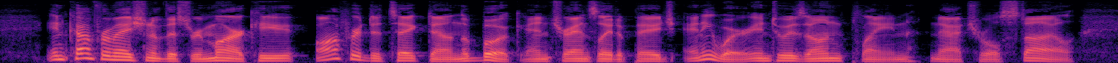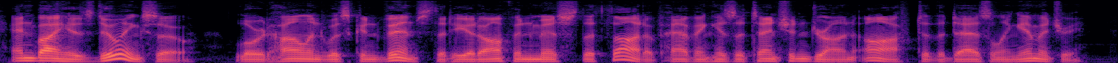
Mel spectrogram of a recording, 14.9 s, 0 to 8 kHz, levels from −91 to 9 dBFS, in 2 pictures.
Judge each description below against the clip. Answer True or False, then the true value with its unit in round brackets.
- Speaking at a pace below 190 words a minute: False (195 wpm)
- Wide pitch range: False (4.4 semitones)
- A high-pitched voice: False (100 Hz)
